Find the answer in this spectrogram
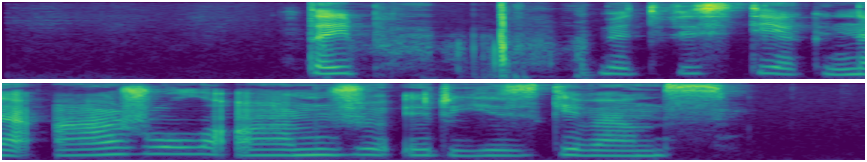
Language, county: Lithuanian, Klaipėda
